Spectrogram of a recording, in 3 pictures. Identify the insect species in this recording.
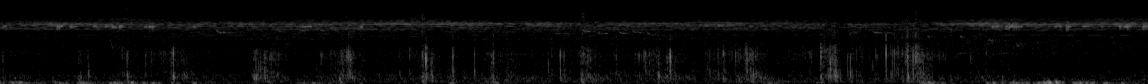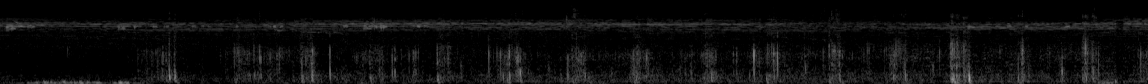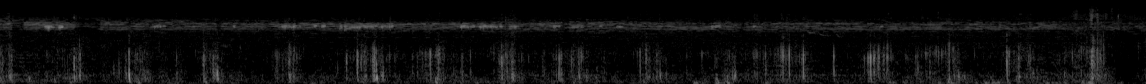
Thopha saccata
